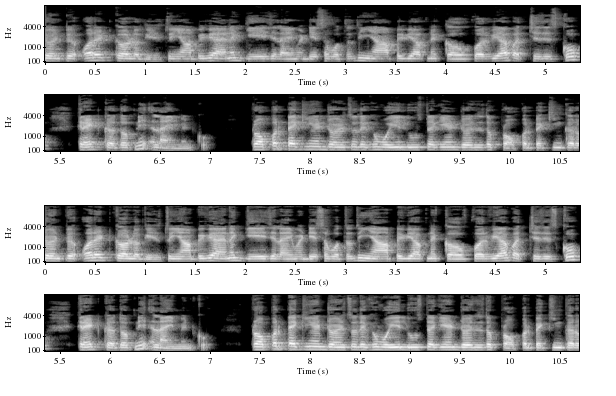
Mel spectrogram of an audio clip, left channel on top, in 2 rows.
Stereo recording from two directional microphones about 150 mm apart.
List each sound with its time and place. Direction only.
0.0 s speech: 40° right (ahead or behind)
